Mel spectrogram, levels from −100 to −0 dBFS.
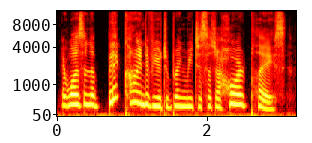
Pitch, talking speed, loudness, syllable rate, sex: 260 Hz, 280 wpm, -17 LUFS, 5.7 syllables/s, female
